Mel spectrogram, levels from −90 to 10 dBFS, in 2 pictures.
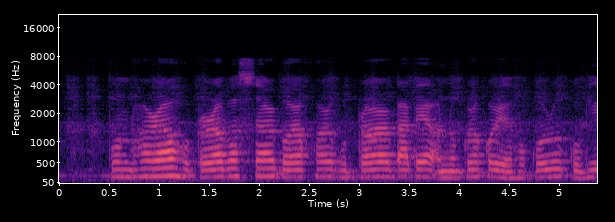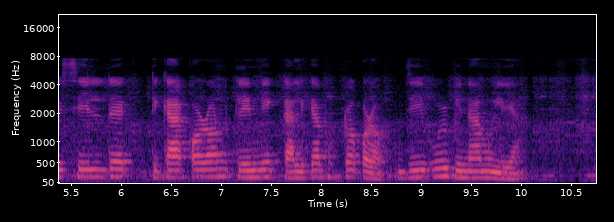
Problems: constant background noise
